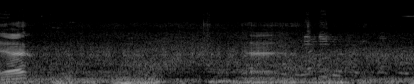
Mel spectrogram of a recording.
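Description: Low steady rumble of a car's engine and road noise heard from inside the cabin as the car creeps along in traffic.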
